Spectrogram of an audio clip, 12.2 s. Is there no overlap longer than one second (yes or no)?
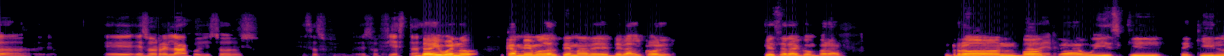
yes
